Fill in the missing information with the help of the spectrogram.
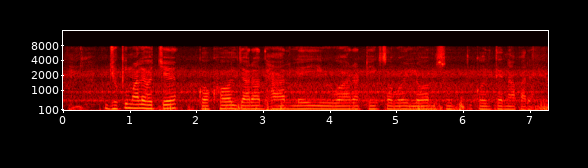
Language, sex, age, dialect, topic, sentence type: Bengali, male, 18-24, Jharkhandi, banking, statement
